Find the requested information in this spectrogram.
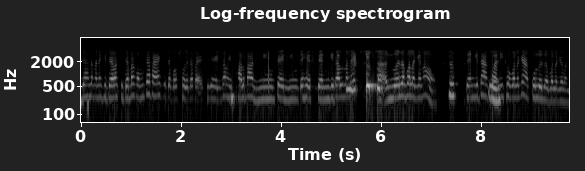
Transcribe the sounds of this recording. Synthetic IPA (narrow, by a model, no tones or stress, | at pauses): tiaɦɔlɛmanɛkitiabakitabakɔmkapajakitabɔsɔkitapajɛ̰kitaɛk̚dɔmipʰalpaniutɛniutɛɦestenɡitalmanɛ | lojzabɔlaɡɛnɔ | stenɡitaakoanitɦobɔlaɡɛakolojzabɔlaɡɛmanɛ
